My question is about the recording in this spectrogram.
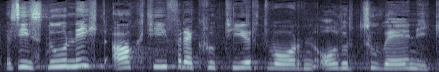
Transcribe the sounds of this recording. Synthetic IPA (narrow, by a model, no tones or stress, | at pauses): ɛsɪstnuːnɪçtɑktʰiːfrekrutʰiːɾtvɔɾdn̩ʔoːdət͡suveːnɪç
